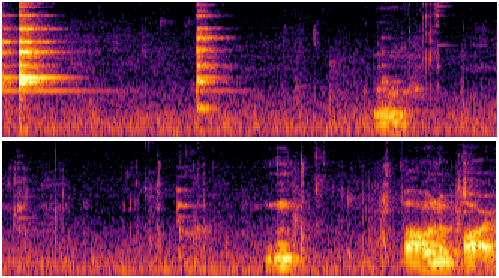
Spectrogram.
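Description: A fork clinking against a ceramic plate twice, at the very start and about a second in, each strike ringing briefly; then faint eating sounds and two short murmured voice sounds.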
